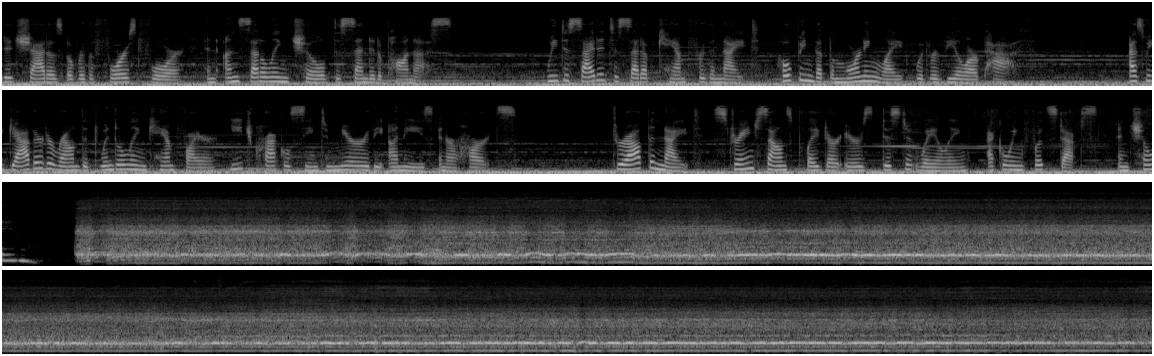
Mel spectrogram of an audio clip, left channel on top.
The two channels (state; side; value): different; both; correlation 0.00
